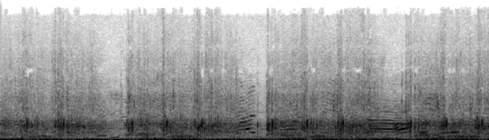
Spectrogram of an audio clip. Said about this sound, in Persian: این صدای تنها صدها تن از معترضان کاتالان است که روز سه‌شنبه در یک میدان در منطقه در شمال بارسلون گرد هم آمدند و فریاد زدند که رأی دادند.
